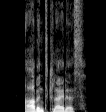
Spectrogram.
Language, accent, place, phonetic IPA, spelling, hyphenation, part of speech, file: German, Germany, Berlin, [ˈaːbn̩tˌklaɪ̯dəs], Abendkleides, Abend‧klei‧des, noun, De-Abendkleides.ogg
- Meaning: genitive singular of Abendkleid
